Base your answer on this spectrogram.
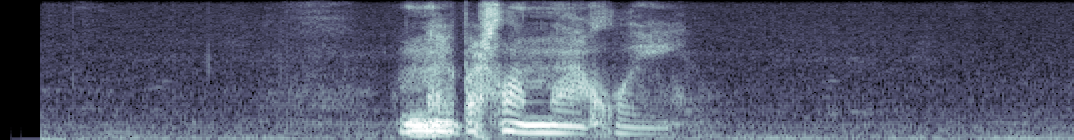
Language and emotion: Russian, angry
